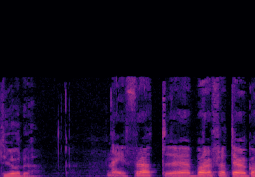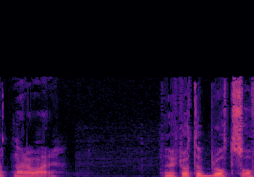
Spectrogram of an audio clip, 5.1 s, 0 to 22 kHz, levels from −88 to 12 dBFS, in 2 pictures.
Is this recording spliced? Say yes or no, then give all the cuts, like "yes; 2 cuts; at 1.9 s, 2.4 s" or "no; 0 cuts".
no; 0 cuts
